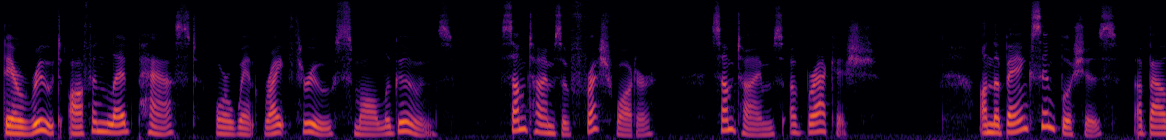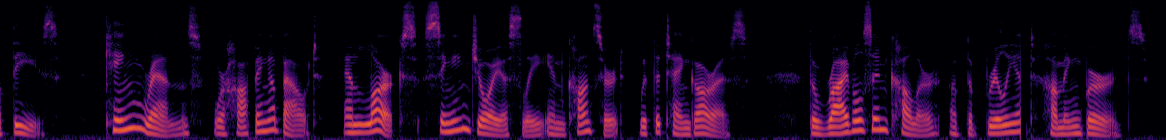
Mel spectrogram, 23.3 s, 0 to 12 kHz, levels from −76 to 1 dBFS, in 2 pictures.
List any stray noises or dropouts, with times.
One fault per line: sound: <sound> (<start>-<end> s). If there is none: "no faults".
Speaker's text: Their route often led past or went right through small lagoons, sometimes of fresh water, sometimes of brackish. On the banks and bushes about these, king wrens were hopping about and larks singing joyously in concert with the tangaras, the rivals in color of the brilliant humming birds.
sound: dropout (21.9-21.9 s)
